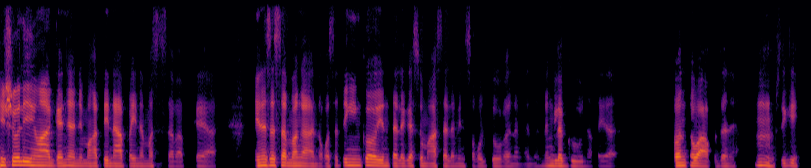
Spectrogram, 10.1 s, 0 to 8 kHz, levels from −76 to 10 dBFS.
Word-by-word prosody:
Usually, 165 Hz, +1 st, +6 dB
yung 150 Hz, -, +2 dB
mga 140 Hz, -1 st, +6 dB
ganyan, 135 Hz, 0 st, +2 dB
yung 130 Hz, -1 st, -4 dB
mga 130 Hz, 0 st, -2 dB
tinapay 125 Hz, -1 st, +1 dB
na 120 Hz, -, -8 dB
masasarap. 115 Hz, -2 st, -11 dB
Kaya 115 Hz, -3 st, -10 dB, 0.5 s
'yong 150 Hz, +2 st, +5 dB
isa 155 Hz, -, +4 dB
sa 145 Hz, -2 st, +3 dB
mga 130 Hz, -3 st, +2 dB
ano -, -, -14 dB
ko, 120 Hz, -, -6 dB
sa 135 Hz, +2 st, -13 dB
tingin 150 Hz, +1 st, -1 dB
ko 155 Hz, 0 st, +3 dB
yun 135 Hz, -1 st, 0 dB
talaga 130 Hz, 0 st, -2 dB
sumasalamin 120 Hz, -1 st, -6 dB
sa -, -, -17 dB
kultura 115 Hz, 0 st, -11 dB
ng 110 Hz, -1 st, -19 dB
ano 110 Hz, 0 st, -24 dB
ng 125 Hz, +1 st, -7 dB
Laguna. 115 Hz, -3 st, -4 dB
Kaya 120 Hz, 0 st, -15 dB, 0.7 s
tuwang-tuwa 135 Hz, -4 st, +3 dB
ako -, -, -47 dB
dun, 120 Hz, -2 st, -8 dB
eh. -, -, -34 dB, 0.2 s
Mm 150 Hz, -6 st, -3 dB
sige. 130 Hz, -2 st, -7 dB
125 Hz, 205 wpm, -24 LUFS, 120-140 Hz, 0.7 s, Usually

